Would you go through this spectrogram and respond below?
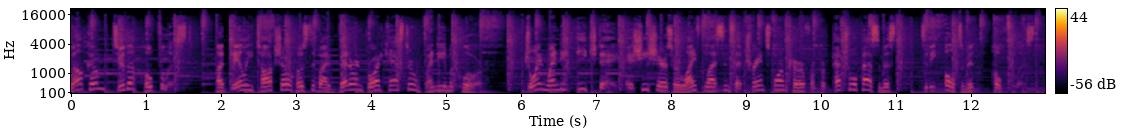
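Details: Adult announcer; normal voice.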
